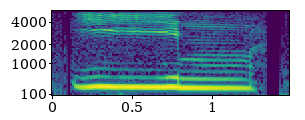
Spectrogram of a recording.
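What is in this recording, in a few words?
"jim6", Cantonese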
